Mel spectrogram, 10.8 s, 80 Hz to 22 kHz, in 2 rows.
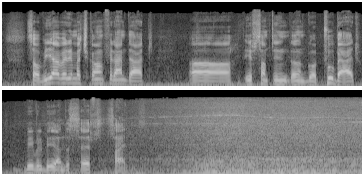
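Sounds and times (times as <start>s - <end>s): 
speech: 0.4s - 7.4s
airplane engine drone on a flight to Malé, Maldives: 1.7s - 10.7s
faint high airplane whine: 5.7s - 10.7s.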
